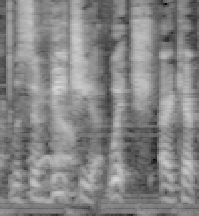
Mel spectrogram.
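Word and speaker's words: Lisowicia: of a modern elephant walking the planet called licha which I kept pronouncing as in my head when I was researching but it's licha I like my pronunciation better but whatever it's pronounced that way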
